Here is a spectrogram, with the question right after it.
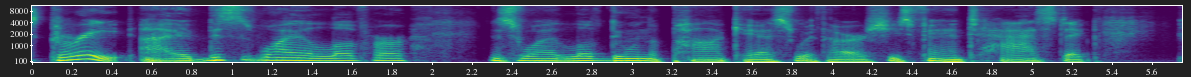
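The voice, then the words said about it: Slightly hoarse voice. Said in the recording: “my voice is a little shot.”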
